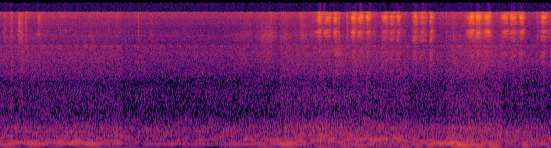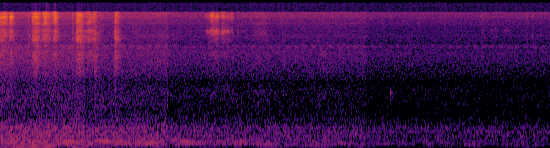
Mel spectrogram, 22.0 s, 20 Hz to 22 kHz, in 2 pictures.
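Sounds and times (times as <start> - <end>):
low steady hum: 0.0 - 22.0
pen scratching on paper: 6.0 - 13.4.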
